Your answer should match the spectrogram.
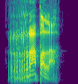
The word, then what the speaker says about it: Rapala: Is it Rapala? Rapala? Rapala? Technically, none of those are correct. Rapala was named for its Finnish inventor, Lauri Rapala. The Finnish word, Rapala, has a distinctly rolled R.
